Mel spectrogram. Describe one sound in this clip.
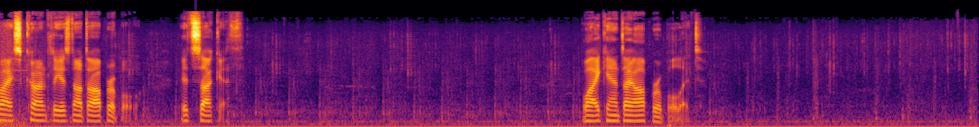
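Quick footsteps patter on wooden boards and stone.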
